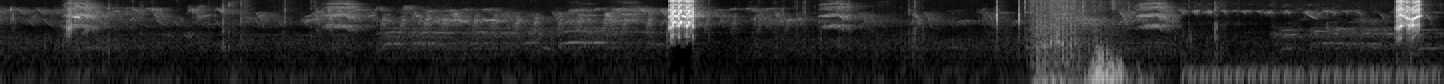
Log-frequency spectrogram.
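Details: Cinnamon green-cheeked conure singing: scattered harsh squawks and softer chatter over about eleven seconds, with a low thudding noise and a steady low hum toward the end.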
